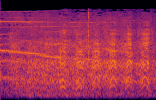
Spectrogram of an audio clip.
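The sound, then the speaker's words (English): Steady crackling static hiss from a novelty sound-effect gadget meant to imitate static in a car, continuous and fairly loud for about two seconds, with a faint high whine running through it and no voices. “This is for static in your car.”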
